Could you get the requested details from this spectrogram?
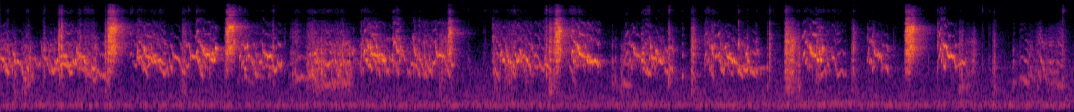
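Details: Budgerigar kept as a pet, chattering nonstop indoors in a fast, scratchy warble dotted with loud squawks and high chips, the phrases running together for the whole stretch.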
